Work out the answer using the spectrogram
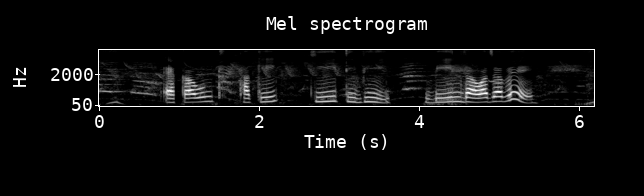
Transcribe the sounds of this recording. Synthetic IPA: ɛkawɳʈt̪ʰaki | kiʈibʱibild̪aoad͡ʑabe

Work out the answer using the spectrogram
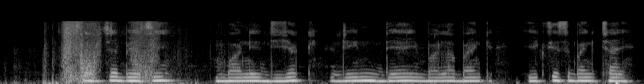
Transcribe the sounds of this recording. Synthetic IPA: səbsebeːsibaːnid͡ʒijəkɾiːnd̪ebalabɛ̃ːŋkeksisbə̃ːŋk̚t͡ʃʰaj

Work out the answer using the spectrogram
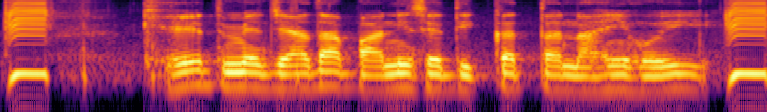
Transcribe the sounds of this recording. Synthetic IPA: kʰeːt̪mẽzjaːd̪apaːnised̪ɪkːət̪ːənəɦĩɦoːiː

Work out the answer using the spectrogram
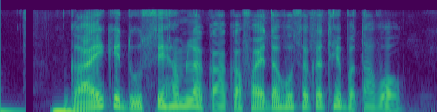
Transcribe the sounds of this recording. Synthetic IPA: ɡaːeked̪uːsɾeɦɐmlakaːkafaːɪd̪aɦosɐkət̪ɦebɐt̪aːʋao

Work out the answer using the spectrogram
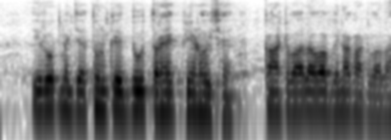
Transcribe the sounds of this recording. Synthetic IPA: juːɾoːpmẽd͡ʒɛːt̪uːnked̪uːd̪̚ʱt̪əɾəɦeːk̚pĩːɽɦoːit͡ʃʰɛkãːʈʋaːlaʋɐbɪnakãːʈʋaːla

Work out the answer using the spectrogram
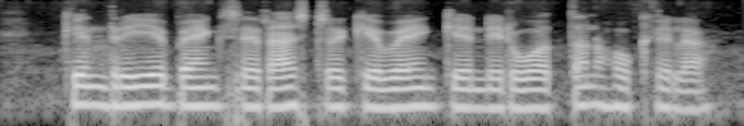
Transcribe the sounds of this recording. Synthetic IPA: kẽːnd̪ɾijəbɛ̃ŋkseɾaːsʈɾəkebɛ̃ːŋkːenɪɾwət̪ənɦokʰela

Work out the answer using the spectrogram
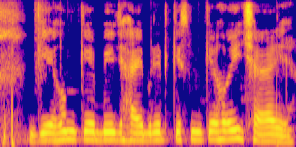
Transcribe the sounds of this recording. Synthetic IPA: ɡeːɦumkebit͡ʃɦaːɪbɾiɖkɪsmkeɦoit͡ʃʰɛ

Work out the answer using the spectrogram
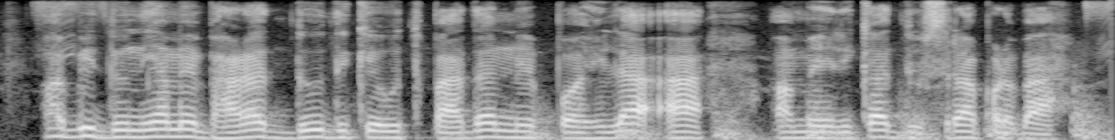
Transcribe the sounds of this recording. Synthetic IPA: əbʱid̪ʊnijamebʱaɾət̪̚d̪ud̪ʱkeʊt̪pad̪ənmepəɦɪlaʔaəmeɾɪkad̪usɾapəɽba

